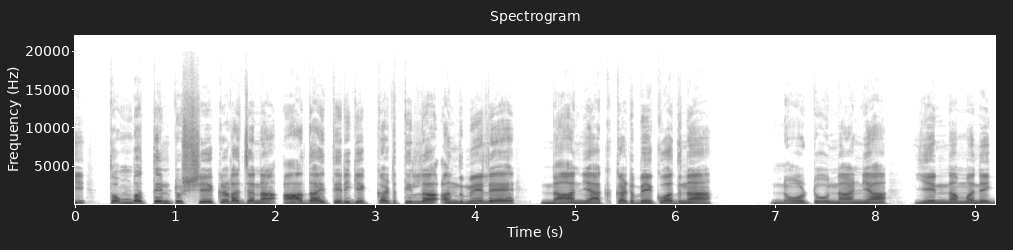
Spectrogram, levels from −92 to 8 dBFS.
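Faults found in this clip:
Nothing stood out on listening to the speech in this recording.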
